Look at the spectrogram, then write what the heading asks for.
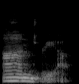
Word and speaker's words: Andrea: And I'm sorry, I just said your name wrong. You like Andrea. Yeah. Right? And that's Chicago. We ride our I vowels. know. It's the nasal A.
